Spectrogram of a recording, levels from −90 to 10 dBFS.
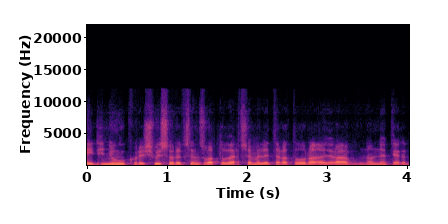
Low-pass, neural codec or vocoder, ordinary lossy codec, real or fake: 10.8 kHz; codec, 16 kHz in and 24 kHz out, 0.8 kbps, FocalCodec, streaming, 65536 codes; Opus, 16 kbps; fake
